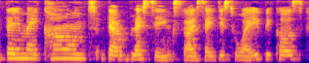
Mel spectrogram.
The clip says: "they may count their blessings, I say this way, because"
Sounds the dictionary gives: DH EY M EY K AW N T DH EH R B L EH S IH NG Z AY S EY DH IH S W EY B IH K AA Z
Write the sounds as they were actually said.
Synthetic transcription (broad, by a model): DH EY M EY K AW N T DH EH R B L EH S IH NG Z AY S EY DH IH S W EY B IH K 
